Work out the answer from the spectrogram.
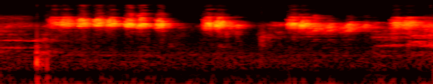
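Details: On a morning at a home garden, swallows with nests there, fledglings in flight training, give rapid, high twittering chatter in bursts of about a second, with short pauses between, over faint background noise.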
